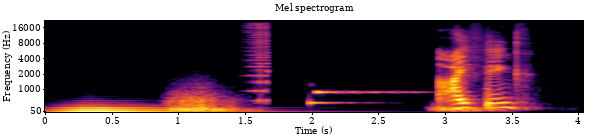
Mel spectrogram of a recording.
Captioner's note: image beeping; image whooshing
